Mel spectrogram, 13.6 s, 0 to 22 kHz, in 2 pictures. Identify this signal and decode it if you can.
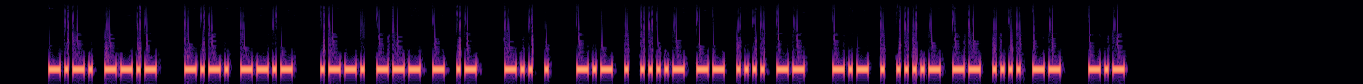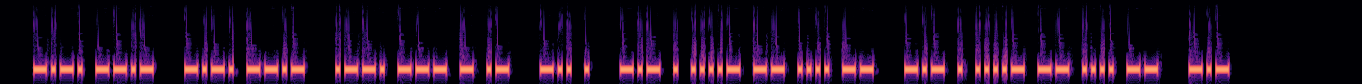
Morse code, heard as a keyed tone, about 52 wpm, 700 Hz. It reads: CQ CQ POTA DE KE4MHM KE4MHM K CQ CQ POTA DE KE4MHM KE4MHM K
